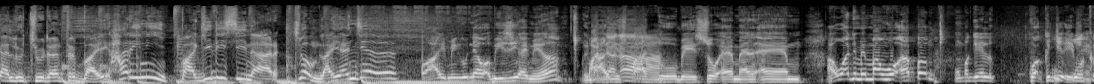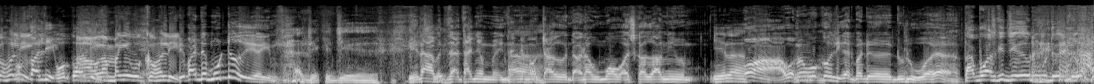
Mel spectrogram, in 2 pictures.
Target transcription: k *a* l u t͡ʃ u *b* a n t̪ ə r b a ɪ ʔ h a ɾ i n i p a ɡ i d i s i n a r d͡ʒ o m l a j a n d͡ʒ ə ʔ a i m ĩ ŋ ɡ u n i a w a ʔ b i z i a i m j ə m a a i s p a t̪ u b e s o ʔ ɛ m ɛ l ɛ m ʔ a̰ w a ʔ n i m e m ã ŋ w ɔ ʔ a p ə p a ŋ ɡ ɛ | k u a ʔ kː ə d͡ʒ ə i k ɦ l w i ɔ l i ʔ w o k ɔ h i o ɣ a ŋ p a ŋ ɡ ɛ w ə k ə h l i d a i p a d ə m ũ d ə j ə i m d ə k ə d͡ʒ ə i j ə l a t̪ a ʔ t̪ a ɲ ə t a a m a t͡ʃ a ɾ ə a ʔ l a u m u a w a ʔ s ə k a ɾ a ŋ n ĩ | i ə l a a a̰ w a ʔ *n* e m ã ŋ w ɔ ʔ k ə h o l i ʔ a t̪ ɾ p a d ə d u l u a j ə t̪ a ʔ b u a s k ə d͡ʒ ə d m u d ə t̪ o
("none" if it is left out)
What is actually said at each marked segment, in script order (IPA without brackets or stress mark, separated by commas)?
a, d, m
